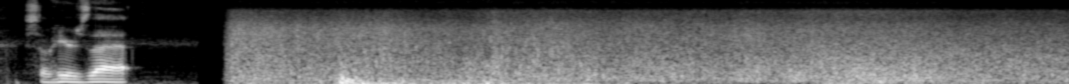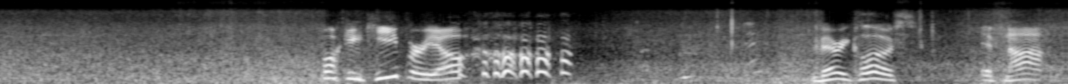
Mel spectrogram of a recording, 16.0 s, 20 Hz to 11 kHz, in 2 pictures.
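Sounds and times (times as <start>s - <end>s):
wind on microphone: 2.2s - 10.4s.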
